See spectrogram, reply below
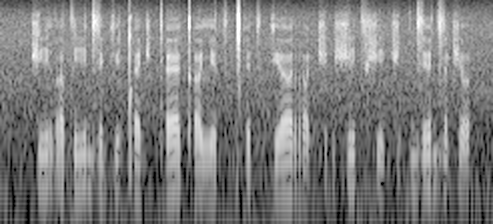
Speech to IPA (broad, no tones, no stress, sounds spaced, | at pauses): t͡ʃ i r ʌ t i d͡z ɪ kʲ ə ǃ ɛ t͡ʃ tʼ ɛ kʼ ɜ lʲ ɛ t͡s ǀʰ ɪ t͡s kʲ ɜ r ʌ t͡ʃ | ʃ i t͡s ʃ i t͡ʃ | d͡z ɪ d͡z ʌ t͡ʃ ə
